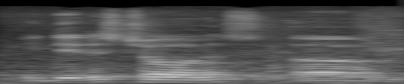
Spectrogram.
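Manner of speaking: ordinary delivery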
